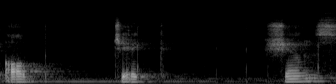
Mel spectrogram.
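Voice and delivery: "Objections" with the first o opened wide like ah. Shown as a demonstration. Teacher stretching "Objections" to show students the open o. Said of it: "بيفتحوا الأو شوية".

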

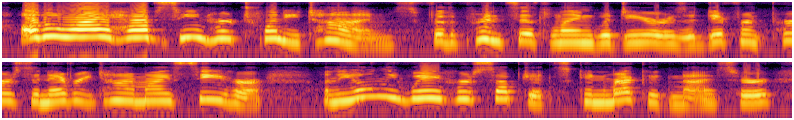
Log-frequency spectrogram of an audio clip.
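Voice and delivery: high, lively character voice; talkative wheeler. Acted.

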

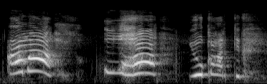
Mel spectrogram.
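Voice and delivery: high shocked wail; shocked cry. Real, not acted. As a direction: cry out in disbelief. Opponent scores, shock.

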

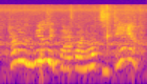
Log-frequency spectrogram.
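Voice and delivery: high, loud party call; excited shout. Real, not acted. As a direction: call out to dance. Calling for music.

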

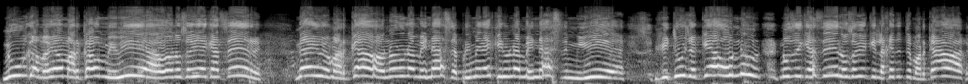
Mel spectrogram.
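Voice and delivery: put-on boy suddenly marked, frantic and laughing; panicked. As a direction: panic about being marked. Panicked high voice while marked.

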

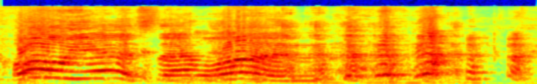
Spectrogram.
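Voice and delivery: loud, high, laughing put-on agreement; mocking fake recognition. Teasing friends over a name that sounds made up, loud mock recognition. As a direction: blurt it high, then drag out the last words.

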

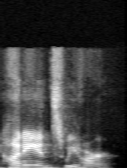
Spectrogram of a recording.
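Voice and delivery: usual speaking voice

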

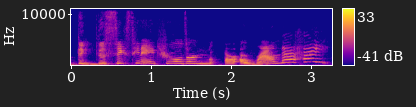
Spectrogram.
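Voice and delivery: disbelief. Real, not acted. Disbelief at members' height.

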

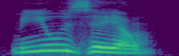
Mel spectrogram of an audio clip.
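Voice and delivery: ميوزيوم with the s said as z, myu-zee-um; model pronunciation. Shown as a demonstration. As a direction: make the s a clear z between the vowels. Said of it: "عشان بين حرفين متحركين". (نطق ميوزيوم بحرف زد)

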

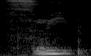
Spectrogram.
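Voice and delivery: soft, fading sleep; hushed lull. Acted. Mother Hen hushing her chicks to sleep, fading soft. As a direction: lull them off, almost silent.

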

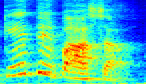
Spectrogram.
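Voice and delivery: loud, confrontational snap; angry challenge. Retold or imitated. Student turns on the bully, loud and angry. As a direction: square up to him.

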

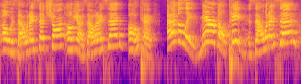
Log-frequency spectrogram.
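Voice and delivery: high, loud mock-innocent guy; mocking a confused man. Comic mimicking a boyfriend caught out. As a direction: play dumb, loud and high, repeating the question. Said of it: "You're like".

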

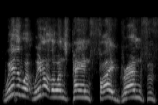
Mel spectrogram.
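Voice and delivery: high, loud, worked-up rant; a Brit fired up about paying for braces, high and loud; indignant rant. Real, not acted. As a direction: let the outrage run high and loud.

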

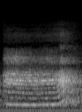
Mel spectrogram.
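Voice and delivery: "A" held long and low; sounding out. Shown as a demonstration. Teacher sounding out while she writes, drawn out. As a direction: stretch out "A" as if writing it. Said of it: "a tia [name] vai escrever".

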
